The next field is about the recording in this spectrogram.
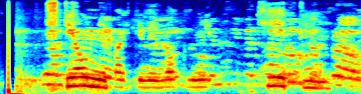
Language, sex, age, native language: Icelandic, female, 8, Icelandic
